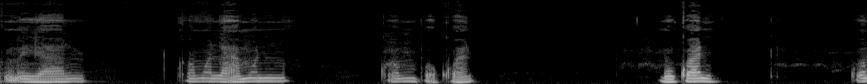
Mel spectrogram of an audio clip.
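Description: Nothing stood out as a technical fault on listening to this speech recording.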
